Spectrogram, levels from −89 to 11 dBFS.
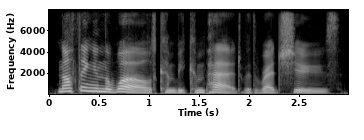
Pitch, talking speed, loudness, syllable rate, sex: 200 Hz, 200 wpm, -19 LUFS, 4.7 syllables/s, female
